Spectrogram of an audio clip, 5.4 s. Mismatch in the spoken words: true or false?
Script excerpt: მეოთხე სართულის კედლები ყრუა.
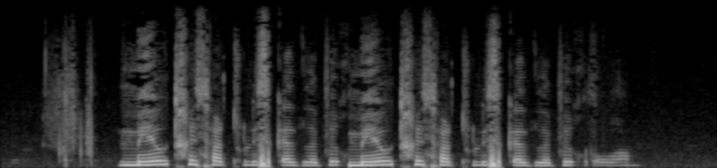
true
